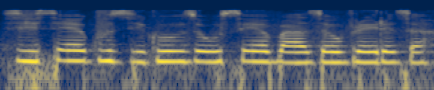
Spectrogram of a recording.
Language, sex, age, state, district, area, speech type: Bodo, female, 18-30, Assam, Chirang, rural, spontaneous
